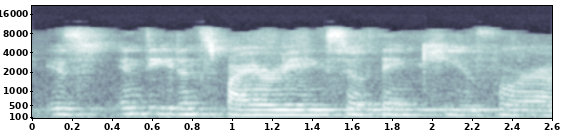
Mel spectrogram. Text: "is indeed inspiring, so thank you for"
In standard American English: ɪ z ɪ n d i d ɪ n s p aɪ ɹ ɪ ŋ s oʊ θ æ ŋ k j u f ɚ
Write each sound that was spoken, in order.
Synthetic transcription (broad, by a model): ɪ z ɪ n d i d ɪ n s p aɪ ɹ ɪ ŋ s oʊ θ æ ŋ k j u f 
